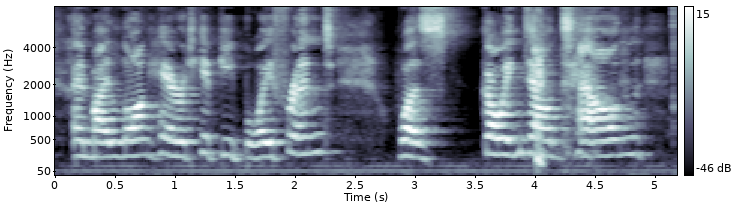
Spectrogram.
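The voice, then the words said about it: Philadelphia accent. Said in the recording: “I might have said that with my Philly accent, too.”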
